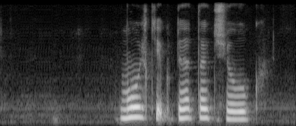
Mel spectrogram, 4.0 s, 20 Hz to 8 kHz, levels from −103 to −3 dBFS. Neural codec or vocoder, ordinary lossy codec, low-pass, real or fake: autoencoder, 22.05 kHz, a latent of 192 numbers a frame, VITS, trained on one speaker; none; 7.2 kHz; fake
